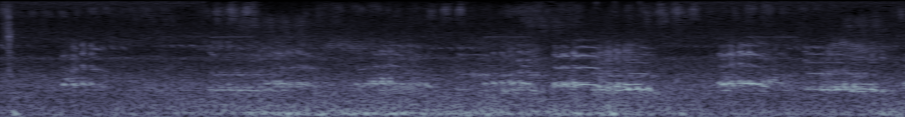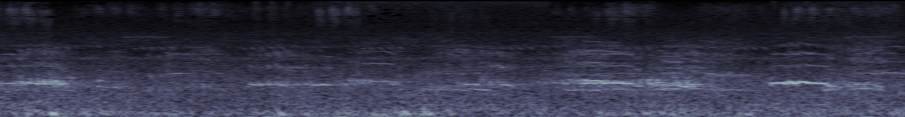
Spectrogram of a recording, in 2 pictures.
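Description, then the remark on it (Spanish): Guria birds calling in a steady stream of short, warbling, gobble-like notes, repeated in bursts over a constant low rumble of background noise, with no speech. “Agachados, seguíamos escuchando a las gurias, su canto.”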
